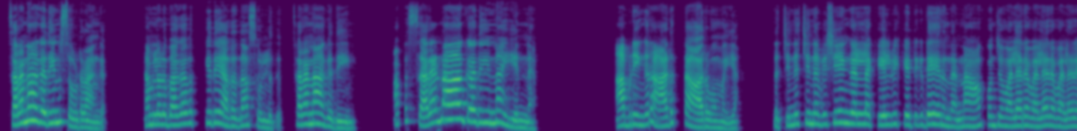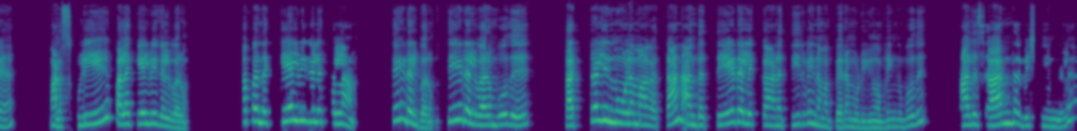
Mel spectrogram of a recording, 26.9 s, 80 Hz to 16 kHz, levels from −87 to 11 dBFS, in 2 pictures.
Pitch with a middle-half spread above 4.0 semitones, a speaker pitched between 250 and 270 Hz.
Yes: average, 5.1 semitones; very high, 265 Hz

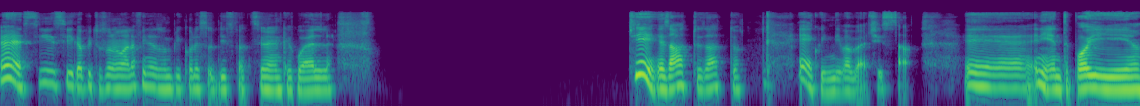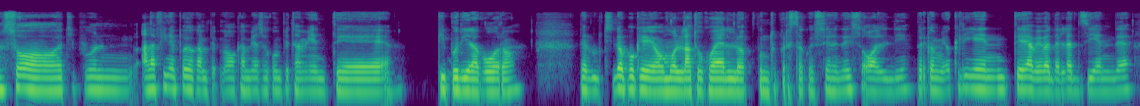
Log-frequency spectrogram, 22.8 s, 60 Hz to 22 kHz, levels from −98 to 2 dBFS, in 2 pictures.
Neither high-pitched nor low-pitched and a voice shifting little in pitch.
Yes: medium, 150 Hz; narrow, 2.1 semitones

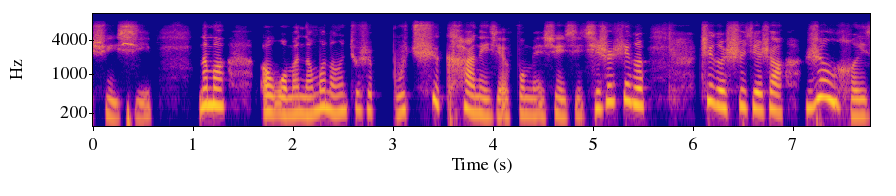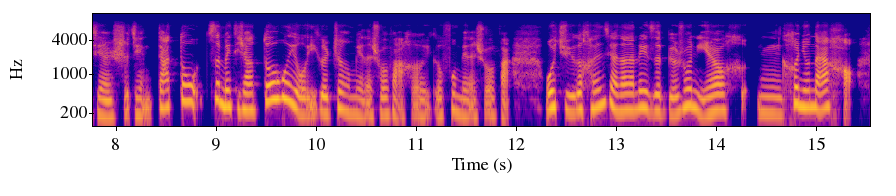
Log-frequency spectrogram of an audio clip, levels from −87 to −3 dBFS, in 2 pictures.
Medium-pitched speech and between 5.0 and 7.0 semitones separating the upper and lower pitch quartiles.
No: high, 225 Hz; wide, 5.6 semitones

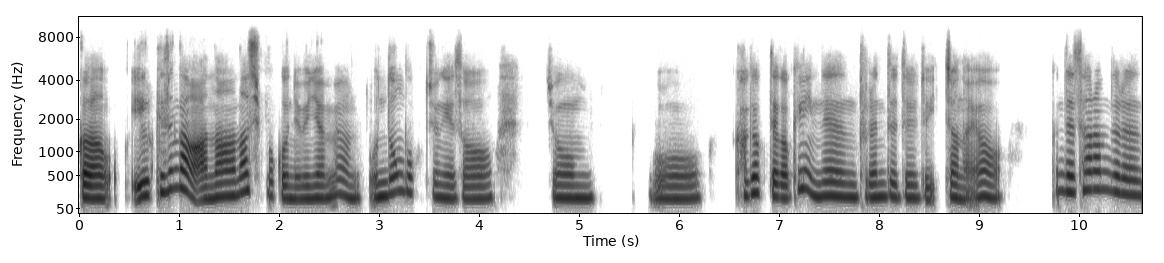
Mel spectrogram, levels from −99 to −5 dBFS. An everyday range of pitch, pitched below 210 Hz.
Yes: average, 4.5 semitones; medium, 185 Hz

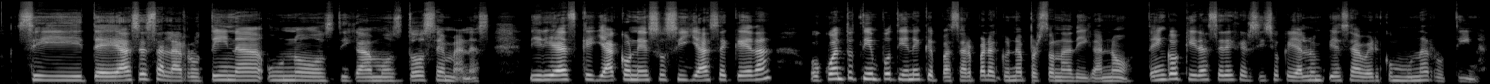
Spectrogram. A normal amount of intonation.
Yes: average, 3.0 semitones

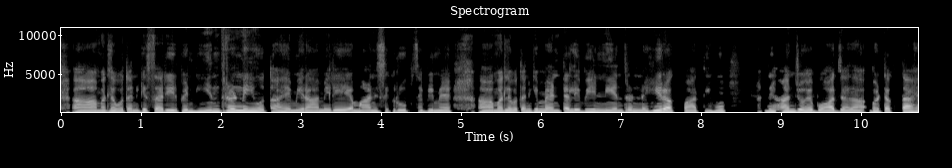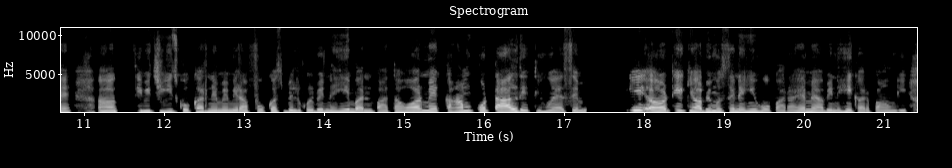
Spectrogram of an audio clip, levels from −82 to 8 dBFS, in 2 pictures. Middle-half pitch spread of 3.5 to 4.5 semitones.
No: average, 2.7 semitones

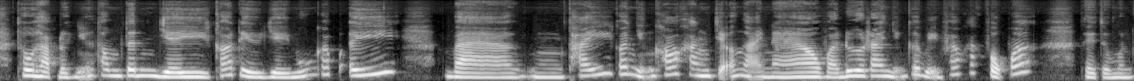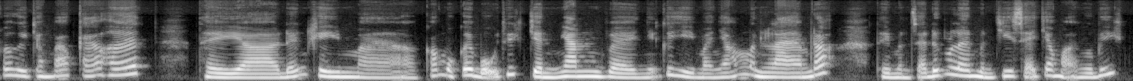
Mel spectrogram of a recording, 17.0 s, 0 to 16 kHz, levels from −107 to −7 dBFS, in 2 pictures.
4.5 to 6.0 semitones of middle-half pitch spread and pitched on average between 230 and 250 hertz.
No: average, 5.2 semitones; high, 220 Hz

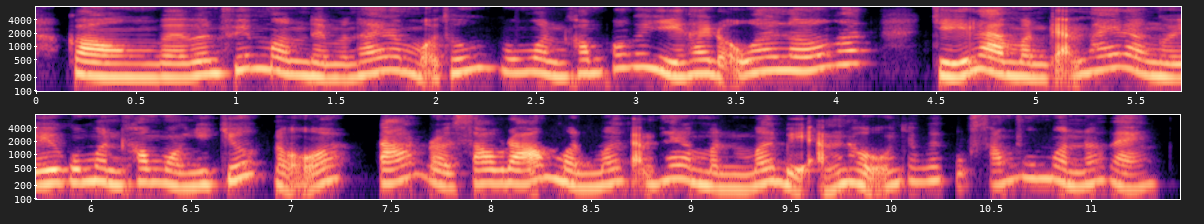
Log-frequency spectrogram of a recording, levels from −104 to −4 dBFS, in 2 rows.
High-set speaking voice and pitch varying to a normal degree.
Yes: high, 235 Hz; average, 4.6 semitones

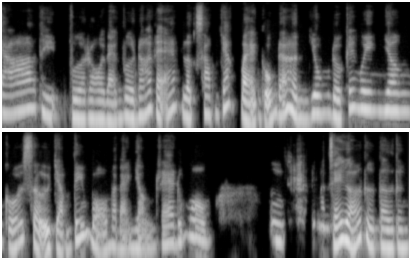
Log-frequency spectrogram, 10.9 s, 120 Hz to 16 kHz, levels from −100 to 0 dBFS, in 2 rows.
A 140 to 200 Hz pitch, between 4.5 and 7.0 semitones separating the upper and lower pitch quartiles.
No: high, 215 Hz; average, 5.1 semitones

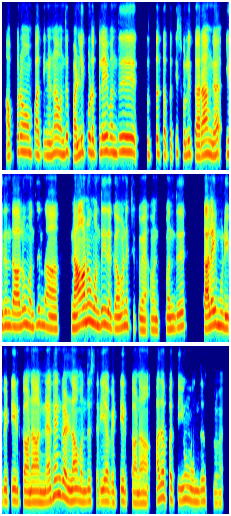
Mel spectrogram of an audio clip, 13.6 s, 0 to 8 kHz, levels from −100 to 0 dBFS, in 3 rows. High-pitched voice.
No: medium, 180 Hz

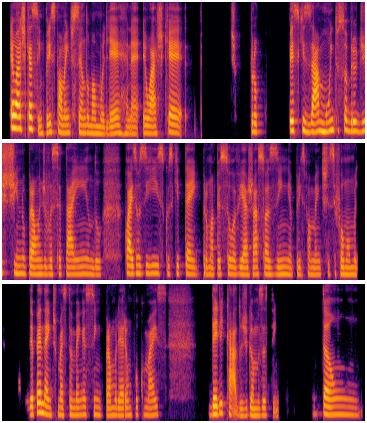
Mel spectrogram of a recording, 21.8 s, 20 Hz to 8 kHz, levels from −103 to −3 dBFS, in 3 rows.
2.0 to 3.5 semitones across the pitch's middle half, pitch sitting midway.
Yes: narrow, 2.4 semitones; medium, 165 Hz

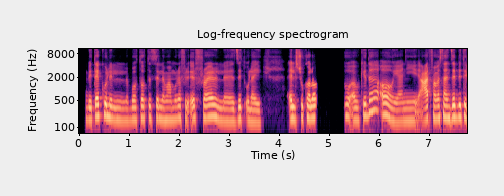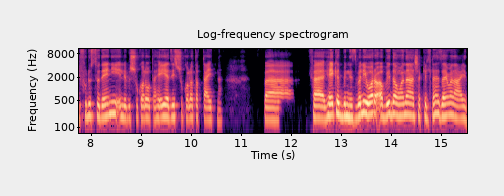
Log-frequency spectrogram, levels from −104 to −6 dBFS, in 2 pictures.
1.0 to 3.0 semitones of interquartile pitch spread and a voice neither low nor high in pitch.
Yes: average, 2.7 semitones; medium, 180 Hz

